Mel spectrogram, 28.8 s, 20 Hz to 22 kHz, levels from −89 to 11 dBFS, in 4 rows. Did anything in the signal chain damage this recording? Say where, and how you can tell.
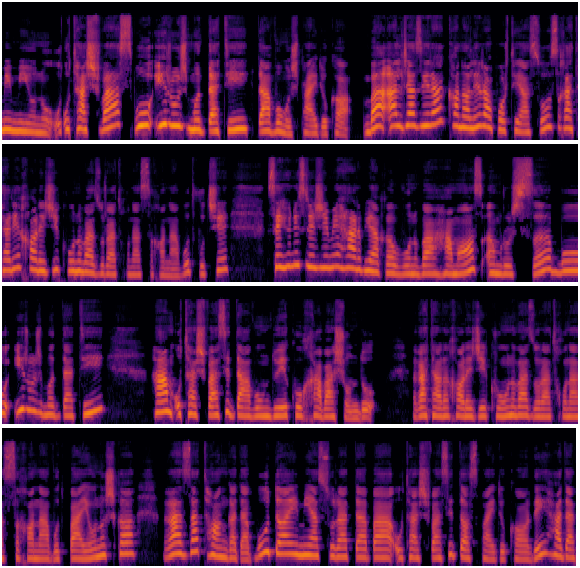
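Yes. The damage comes from the call-processing stage, where the noise suppressor mistook part of the wanted sound for noise. From 15.68 to 15.84 s the level sinks by about 17 dB, and from 19.3 to 19.46 s by about 11 dB, each dip lasting around 150 ms. The suppressor's gain estimate classed those stretches as background and applied attenuation meant for noise, pulling real content down with it.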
